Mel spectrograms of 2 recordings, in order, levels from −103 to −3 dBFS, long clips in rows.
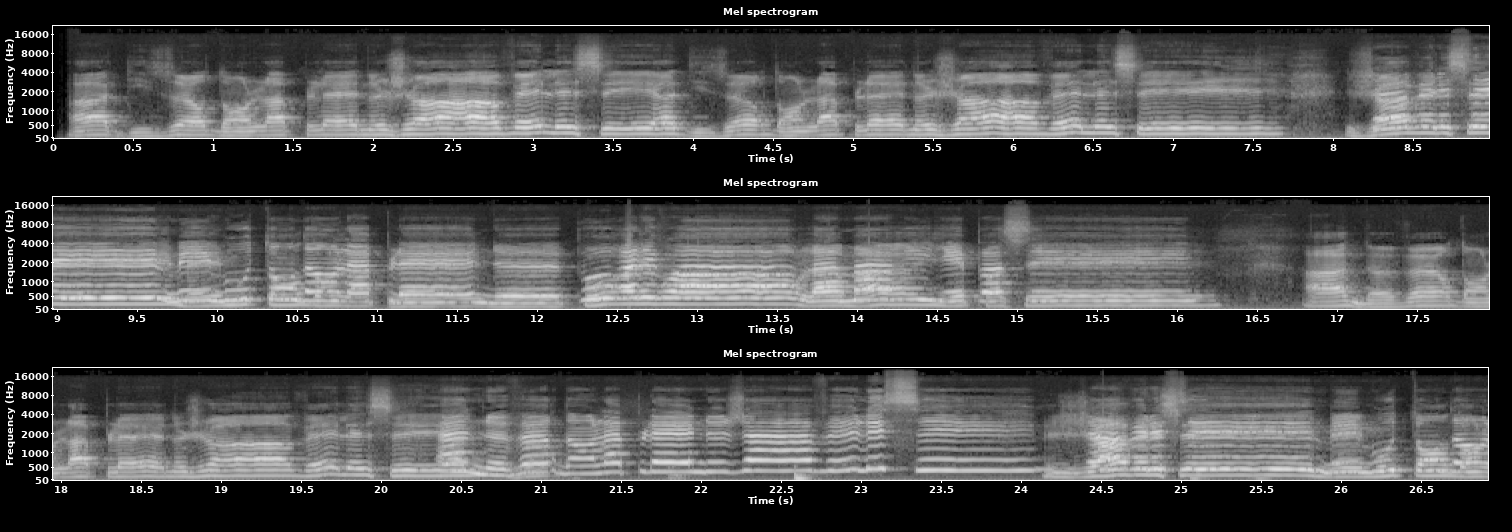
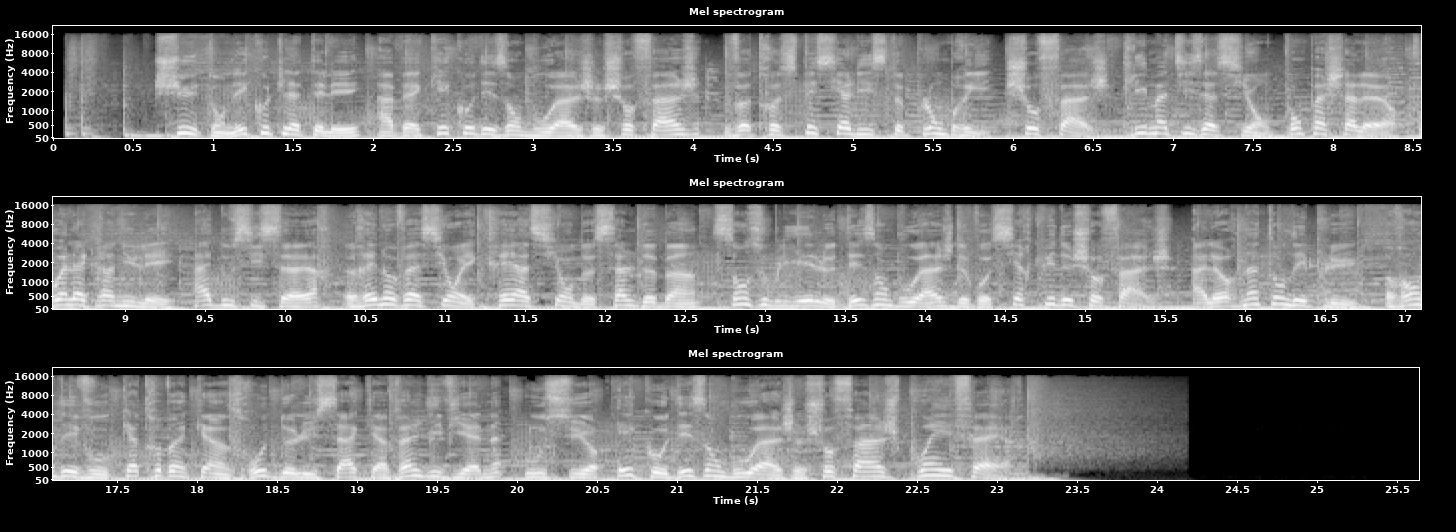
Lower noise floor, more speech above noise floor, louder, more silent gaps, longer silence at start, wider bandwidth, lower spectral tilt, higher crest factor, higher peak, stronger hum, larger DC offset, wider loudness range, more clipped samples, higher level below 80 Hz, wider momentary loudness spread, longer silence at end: second, -50 dBFS vs under -90 dBFS; second, 27 dB vs over 79 dB; second, -22 LUFS vs -11 LUFS; neither; about the same, 0.1 s vs 0.05 s; first, 18.5 kHz vs 16.5 kHz; about the same, -4 dB/octave vs -4.5 dB/octave; about the same, 16 dB vs 12 dB; second, -6 dBFS vs 0 dBFS; neither; first, 0.5% vs under 0.1%; first, 7 LU vs 1 LU; neither; second, -56 dBFS vs -20 dBFS; first, 11 LU vs 3 LU; second, 0 s vs 2.15 s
